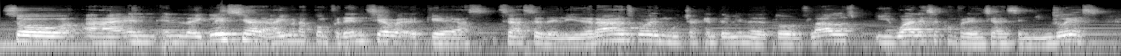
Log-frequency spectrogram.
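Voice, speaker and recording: A man's voice: fairly high pitch, normal speed, hardly any pauses, reverberant, soft background music. A man, a youth pastor from Chicago whose first language is Spanish, talking in a casual interview with many restarts and English fillers. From Chicago, United States. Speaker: youth pastor and podcast guest.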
